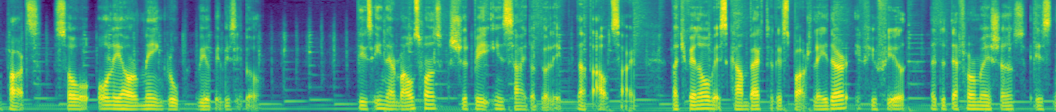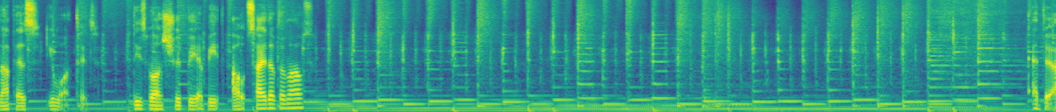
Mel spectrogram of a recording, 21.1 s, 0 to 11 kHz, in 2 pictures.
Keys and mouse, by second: 2.0 click, 2.2 g, 3.0 click, 4.6 click, 4.8 g, 5.3 click, 5.7 click, 5.8 g, 12.1 click, 12.3 g, 13.3 click, 14.2 click, 14.7 g, 15.5 click, 15.7 g, 16.8 click, 17.0 g, 18.4 click, 18.8 g, 20.8 click.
